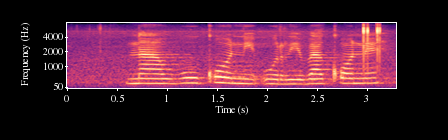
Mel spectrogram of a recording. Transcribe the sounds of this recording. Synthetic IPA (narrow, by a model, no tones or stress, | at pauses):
naβukoniʔuriβakʼɔːnɛ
